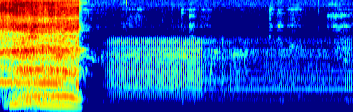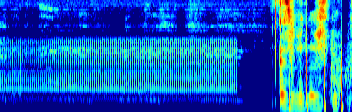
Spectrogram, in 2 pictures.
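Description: Electronic static buzzes and hums steadily.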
